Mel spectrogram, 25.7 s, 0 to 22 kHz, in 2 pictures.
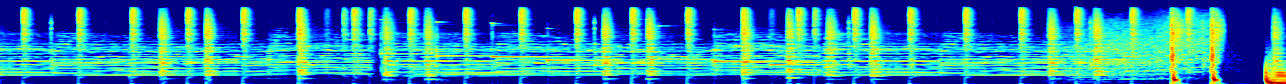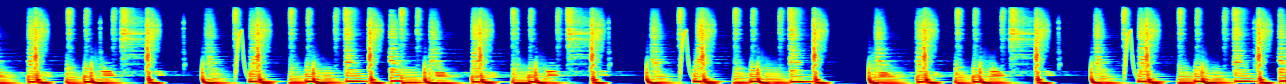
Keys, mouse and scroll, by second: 1.3 click, 4.6 click, 6.0 click, 8.6 click, 9.2 click, 9.9 right click, 11.0 click, 14.2 right click, 14.9 click, 15.9 click, 16.5 click, 16.9 click, 18.1 click, 19.1 click, 21.9 click, 23.1 click, 24.1 click, 25.5 click.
